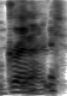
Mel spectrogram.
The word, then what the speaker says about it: Greenock: So, I'm originally from Greenock in Scotland. And whenever I tell people that's where I'm from, or people sort of see it, or they ask me what football team I support, which is Greenock Morton, everybody goes, Greenock?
